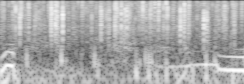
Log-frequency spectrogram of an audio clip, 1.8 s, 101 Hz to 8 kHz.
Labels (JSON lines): {"label": "biophony, cascading saw", "recorder": "SoundTrap 600 or HydroMoth"}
